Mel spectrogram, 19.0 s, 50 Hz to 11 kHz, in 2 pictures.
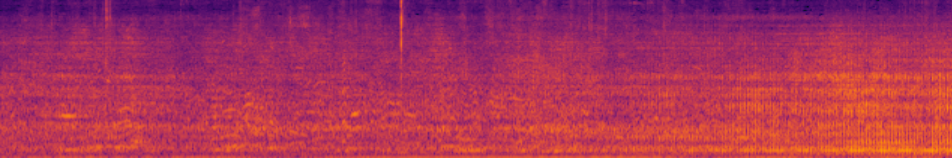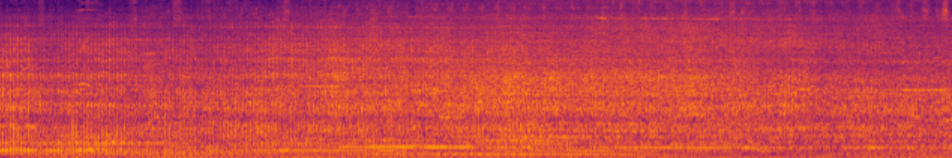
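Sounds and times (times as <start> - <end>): helicopter engine hum: 0.0 - 19.0
helicopter rotor beating: 0.0 - 19.0.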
